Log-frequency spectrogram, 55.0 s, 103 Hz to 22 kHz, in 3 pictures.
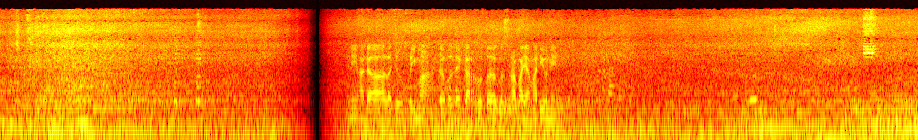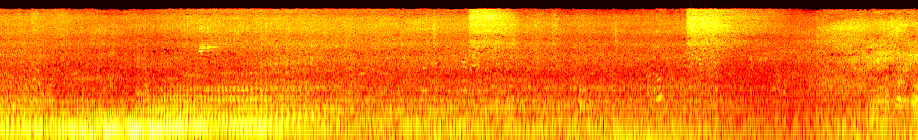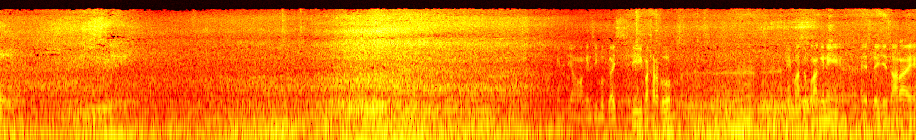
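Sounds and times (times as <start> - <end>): diesel bus engines droning: 0.0 - 38.3, 39.3 - 55.0
air brake hissing bursts: 32.0 - 33.5.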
